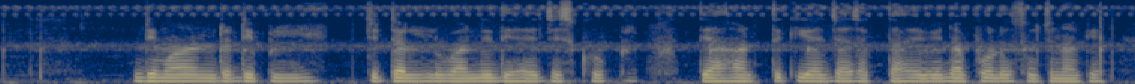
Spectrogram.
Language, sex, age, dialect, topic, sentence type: Hindi, male, 18-24, Awadhi Bundeli, banking, statement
